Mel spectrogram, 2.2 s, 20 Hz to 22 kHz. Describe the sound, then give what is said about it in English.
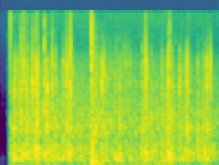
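A dense barrage of Fourth of July fireworks exploding over the St. Louis riverfront, with rapid overlapping booms and crackling pops, loud and sustained throughout with no pauses and no voices. “It wouldn't be the 4th of July without fireworks over the St. Louis riverfront.”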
